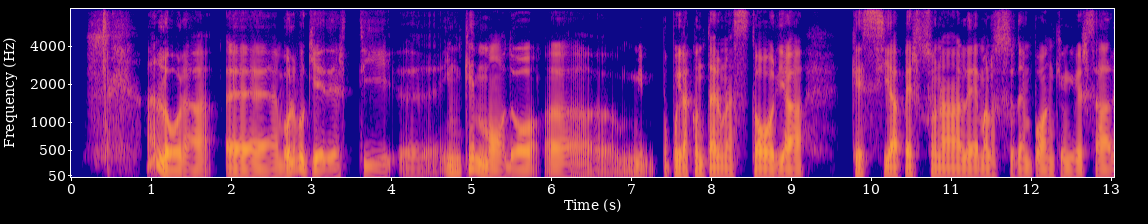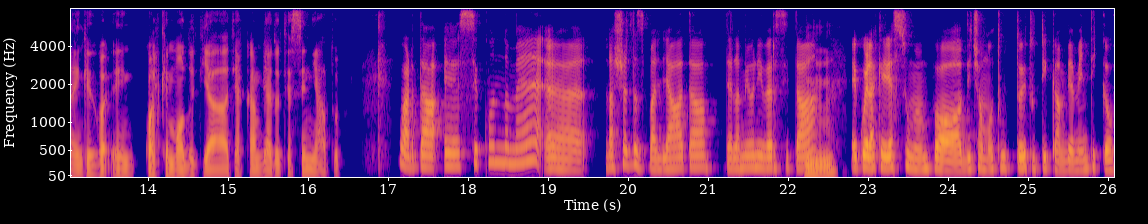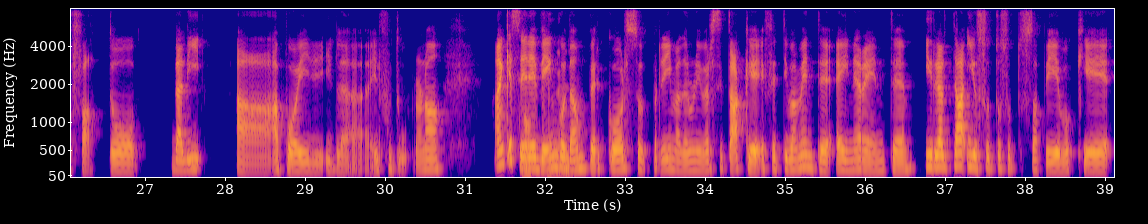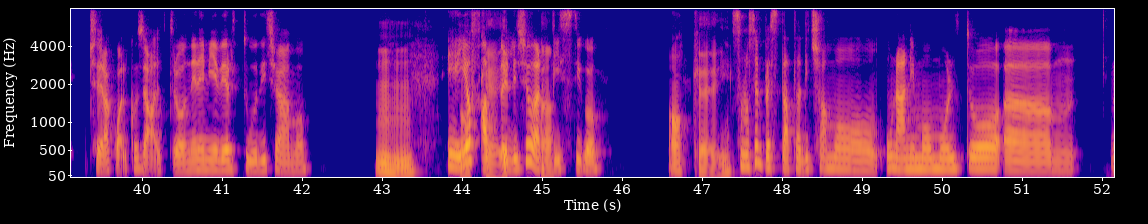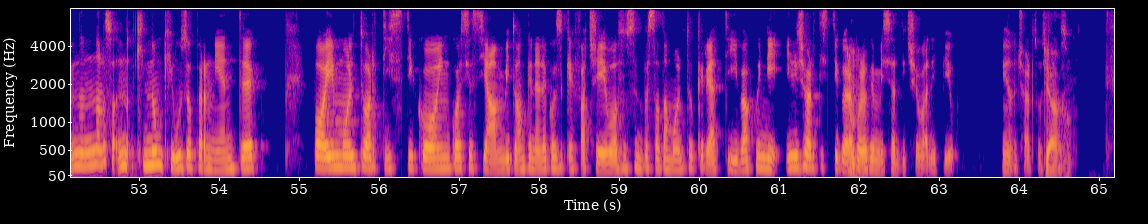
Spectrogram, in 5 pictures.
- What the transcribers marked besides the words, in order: lip smack
- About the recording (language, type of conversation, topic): Italian, podcast, Come racconti una storia che sia personale ma universale?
